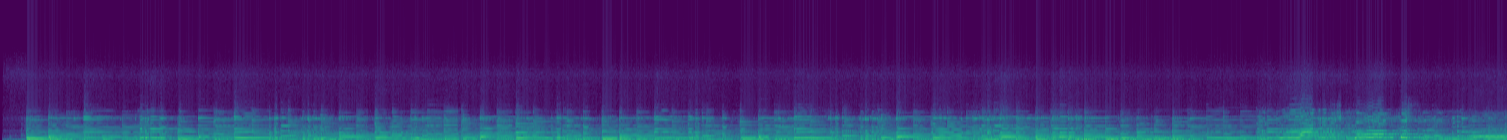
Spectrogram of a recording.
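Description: Instrumental introduction to a fado: Portuguese guitar playing a running plucked melody over classical-guitar (viola) accompaniment.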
